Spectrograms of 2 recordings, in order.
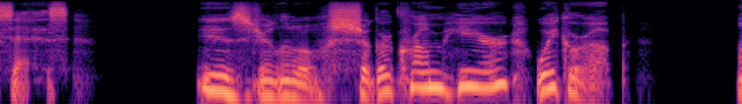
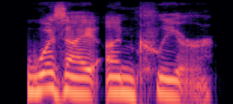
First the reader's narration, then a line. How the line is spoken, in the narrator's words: Declan asks, his tone flat and hard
